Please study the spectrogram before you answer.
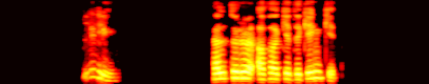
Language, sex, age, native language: Icelandic, female, 40-49, Icelandic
